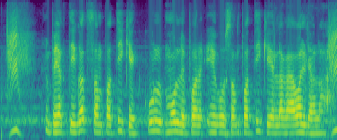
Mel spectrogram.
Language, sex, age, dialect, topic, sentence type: Bhojpuri, male, 31-35, Southern / Standard, banking, statement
